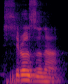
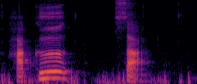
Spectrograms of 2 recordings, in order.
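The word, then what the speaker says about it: 白砂: shiro in this case, I'm not satisfied with suna. Shiro suna. I would prefer it shiro zuna. It flows easier, so it's like shiro zuna.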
